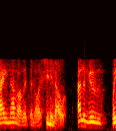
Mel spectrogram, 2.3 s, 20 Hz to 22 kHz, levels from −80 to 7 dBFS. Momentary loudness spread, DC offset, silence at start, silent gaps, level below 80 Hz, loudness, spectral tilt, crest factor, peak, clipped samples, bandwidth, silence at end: 6 LU; under 0.1%; 0 s; none; -70 dBFS; -24 LUFS; -8.5 dB/octave; 18 dB; -6 dBFS; under 0.1%; 3.7 kHz; 0 s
